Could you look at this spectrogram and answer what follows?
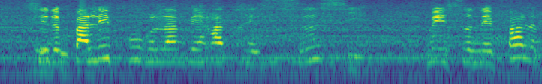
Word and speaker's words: Cixi: On se prononce C-I-X-I comme Cixi. C'est pas Sissi, hein?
